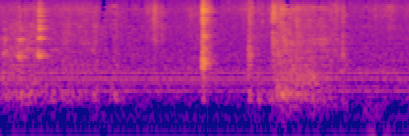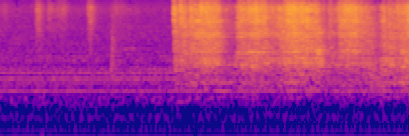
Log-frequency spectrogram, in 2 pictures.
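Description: Water being swished and splashed by hand in a metal baking pan to stir in Kool-Aid drink-mix powder, starting about six seconds in as a pulsing wash of splashing. Before it, a few light knocks over a low steady hum.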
